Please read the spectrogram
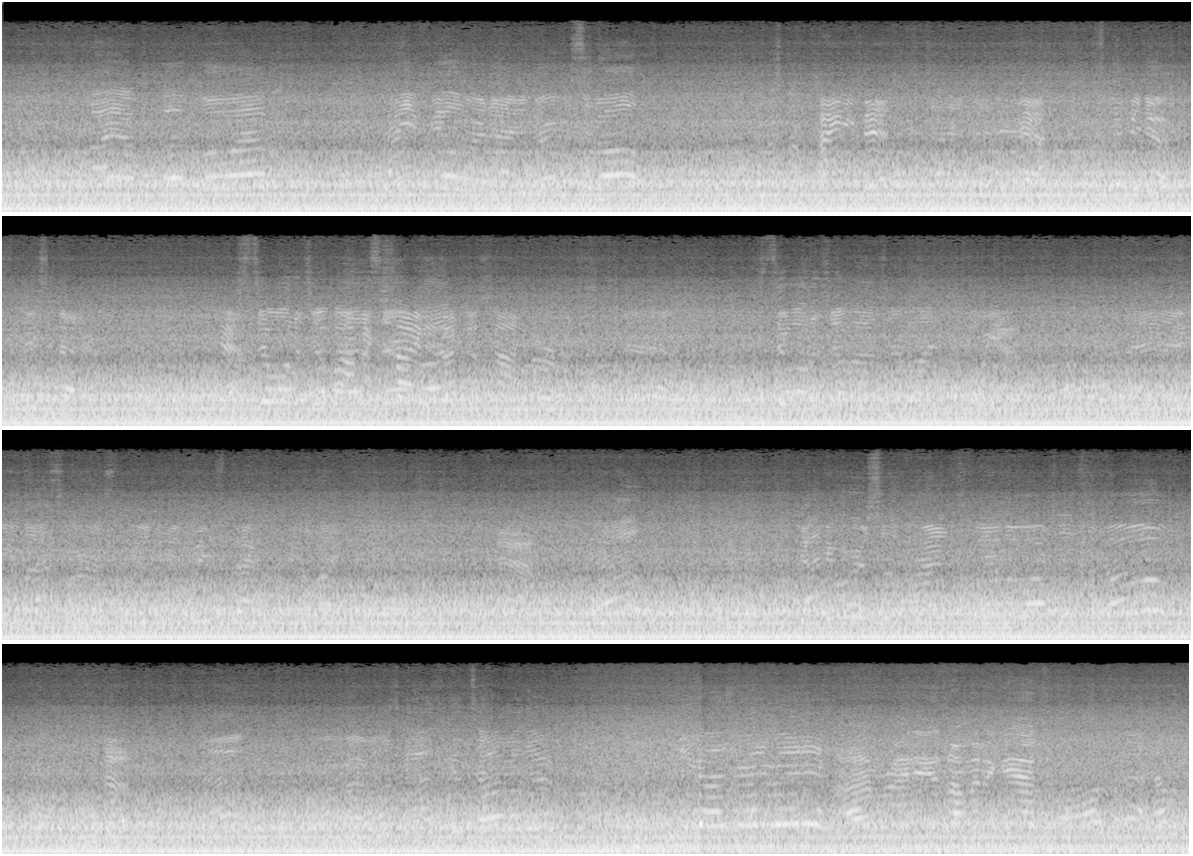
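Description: Steady drone of a small propeller plane's engine heard from inside its cabin in flight, at a constant pitch and level, with voices faint beneath it.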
